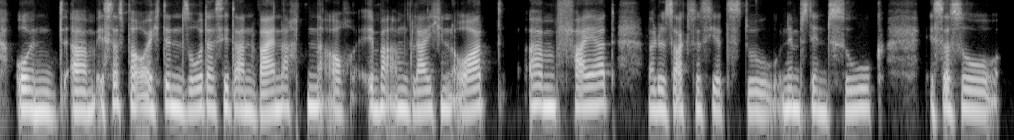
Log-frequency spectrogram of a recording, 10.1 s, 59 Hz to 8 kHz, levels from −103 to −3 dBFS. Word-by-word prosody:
Und, 165 -4 +3
ähm, 165 +1 +3
ist - - -1
das 210 -3 +1
bei 195 - +2
euch 175 - 0
denn 190 -3 +4
so, 165 +2 0
dass 180 -3 -1
ihr 185 - +2
dann 170 -2 0
Weihnachten 180 +4 +2
auch 165 -3 -4
immer 180 0 0
am 180 -1 +2
gleichen 170 +2 -1
Ort, 185 +2 +2 0.4
ähm, 190 -1 +3
feiert? 200 +3 0 0.3
Weil, 175 -1 -2
du 175 - +2
sagtest 165 +1 -2
jetzt, 160 -2 -6
du 160 -2 -4
nimmst 175 -3 +1
den 165 -3 -1
Zug. 175 +4 -3 0.4
Ist - - -1
das 155 - +2
so, 170 +4 -2
175 Hz, 175 wpm, -24 LUFS, 165-185 Hz, 0.4 s, denn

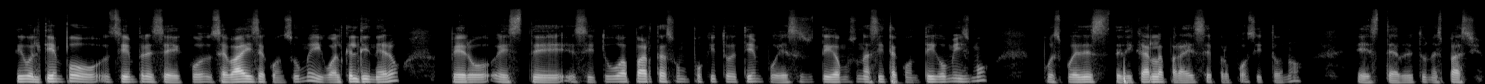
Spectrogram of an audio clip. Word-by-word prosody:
Digo, 130 0 +5
el 115 -2 +1
tiempo 130 -3 +3
siempre 120 +1 +1
se 105 -2 +1
co 115 +1 -4
se 110 +2 +1
va 120 +3 +9
y 130 - +5
se 120 -1 0
consume 125 - -6
igual 110 -5 -1
que 135 - +4
el 135 - +5
dinero. 125 +6 +2 0.5
Pero, 110 0 +2
este 105 0 -1
si 110 0 -7
tú 125 +4 -1
apartas 130 0 +3
un 130 -2 -12
poquito 130 +2 -8
de 120 - -3
tiempo 130 -2 -5
y 105 - -2
haces, 115 +2 -9
digamos 115 -1 0
una 120 -3 -3
cita 115 +1 -1
contigo 115 +4 -2
mismo, 145 +7 -6 0.5
pues, - - -7
puedes 110 0 +1
dedicarla 115 +4 +3
para 100 -2 -2
ese 105 +2 -4
propósito, 100 +1 -11
¿no? 145 +8 -15 0.5
Este 95 +1 -4
abrirte 100 +4 -5
un 110 - -12
espacio. 100 - -3
115 Hz, 170 wpm, -25 LUFS, 110-130 Hz, 0.5 s, va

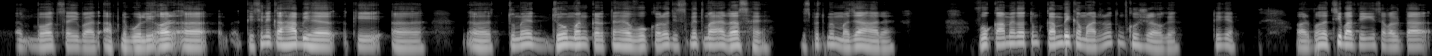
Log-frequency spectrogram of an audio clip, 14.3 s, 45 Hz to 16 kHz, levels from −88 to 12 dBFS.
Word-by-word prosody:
अ, 125 - -9
बहुत 130 +2 -1
सही 120 -1 -2
बात 110 -2 -2
आपने 115 0 -4
बोली 115 +2 +1
और 135 +1 +7
अ, 120 -1 +2 0.4
किसी 130 +7 -5
ने 180 - +3
कहा 155 -1 +6
भी 150 -2 +2
है 125 -2 +5 0.2
कि 120 -2 -2 0.3
अ - - -3 0.8
अ, 115 -1 0 0.2
तुम्हें 140 -1 -2
जो 145 +3 +5
मन 150 0 +3
करता 125 +2 -1
है 130 - +1
वो 125 - 0
करो 130 +4 0
जिसमे 140 +4 -6
तुम्हारा 150 -1 +1
रस 145 0 +2
है, 115 - -2 0.4
जिसमे 125 +4 -9
तुम्हें 155 -1 -6
मज़ा 130 +3 +2
आ 115 - +1
रहा 105 0 -6
है। 115 - -15 0.9
वो 155 - +3
काम 155 - +5
में 175 - +1
अगर 180 - +5
तुम 190 - -5
कम 150 +4 +4
भी 185 - +7
कमा 140 -8 -1
रहे 120 - -5
हो 160 - -7
ना, 175 - -5
तुम 190 - -12
ख़ुश 150 -4 -4
रहोगे, 105 -1 -3 0.4
ठीक 140 +1 -7
है? 130 - -5 0.6
और 110 0 -2
बहुत 145 +7 0
अच्छी 180 +4 +1
बात 150 -2 +5
की 145 0 -3
सफलता 125 -1 -1
130 Hz, 230 wpm, -23 LUFS, 120-150 Hz, 0.9 s, और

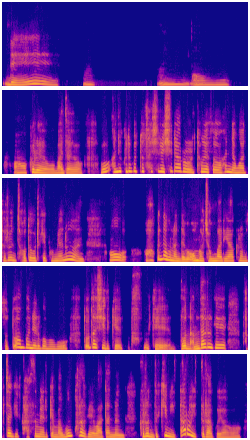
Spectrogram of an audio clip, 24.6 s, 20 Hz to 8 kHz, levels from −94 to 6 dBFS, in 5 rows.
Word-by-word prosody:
네. 220 -2 -2 0.5
음. 210 -3 -9 1.3
음. 215 +3 -8
어. 195 0 -9 1.1
아 205 +1 -3
그래요. 195 -8 +2
맞아요. 170 -2 -2 0.3
어 270 +7 +2
아니요. 285 +3 +5
그리고 320 +2 +3
또 315 - -2
사실은 300 0 -1
실화를 305 -3 0
통해서 245 -5 +1
한 270 +3 +2
영화들은 210 +2 -2
저도 215 +2 -2
이렇게 215 +2 -3
보면은 205 - 0 0.5
어 255 +1 +1 0.4
아 220 +1 -4
끝나고 315 -4 +5
난 195 -6 +2
다음에 170 -1 +2
'어머 205 +2 +4
정말이야?' 185 +1 +1
그러면서 195 -1 -6
또 - - 0
1 315 -2 +3
번 285 -3 +4
읽어 225 -3 -1
보고 195 0 -7 0.3
또다시 300 -5 +2
이렇게 215 -2 -3 0.2
막 - - -13 0.2
이렇게 - - -4 0.2
더 230 +2 +6
남다르게 275 - +3 0.3
갑자기 240 -6 +1
가슴에 215 +3 -4
이렇게 190 -2 -5
막 175 -1 -2
뭉클하게 255 - +1
와닿는 165 0 -1 0.3
그런 230 0 +3
느낌이 205 - +3
따로 410 -1 +5
있더라고요. 150 - -2
215 Hz, 270 characters per minute, -20 LUFS, 190-265 Hz, 1.3 s, 더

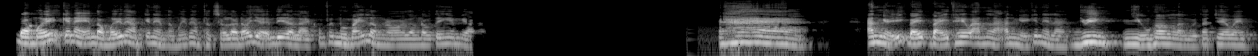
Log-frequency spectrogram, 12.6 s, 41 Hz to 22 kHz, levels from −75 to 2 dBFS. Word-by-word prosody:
Đồng 175 -1 +6
ý, 200 +6 +6
cái 220 - +2
này 195 - +4
em 165 +2 0
đồng 150 - +3
ý 155 - +3
với 205 - +1
anh, 165 -3 -3
cái 180 - -3
này 175 - -3
em 145 - -7
đồng 135 0 -11
ý 145 - -8
với 175 - -6
anh, 160 - -11
thực 145 -1 -11
sự 140 0 -5
là 150 - +4
đó 150 - +1
giờ 195 0 +1
em 165 - -1
đi 175 0 +3
Đà 160 - +3
Lạt 140 -2 -3
cũng 170 - -12
phải 190 +1 -8
mười 165 -3 -3
mấy 165 +4 0
lần 170 -9 -3
rồi, 145 0 -6
lần 145 0 -4
đầu 145 -1 -4
tiên 160 +1 -4
em 165 -1 -7
gặp. 140 -4 -6 2.5
À! 175 -5 +2 0.6
Anh 185 +2 +3
nghĩ 180 - +1
vậy 165 +2 +6
vậy 145 +2 +4
theo 190 0 +1
anh 170 -1 -2
là 155 -4 -4
anh 160 +1 -4
nghĩ 130 -4 -6
cái 200 - -4
này 165 - -5
là 130 -2 -7
duyên 190 -1 +4
nhiều 155 -3 -2
hơn 165 0 0
là 140 - -4
người 135 -1 -8
ta 150 - -5
trêu 155 -1 -3
em. 145 -1 -5
165 Hz, 270 wpm, -22 LUFS, 145-180 Hz, 2.5 s, Đồng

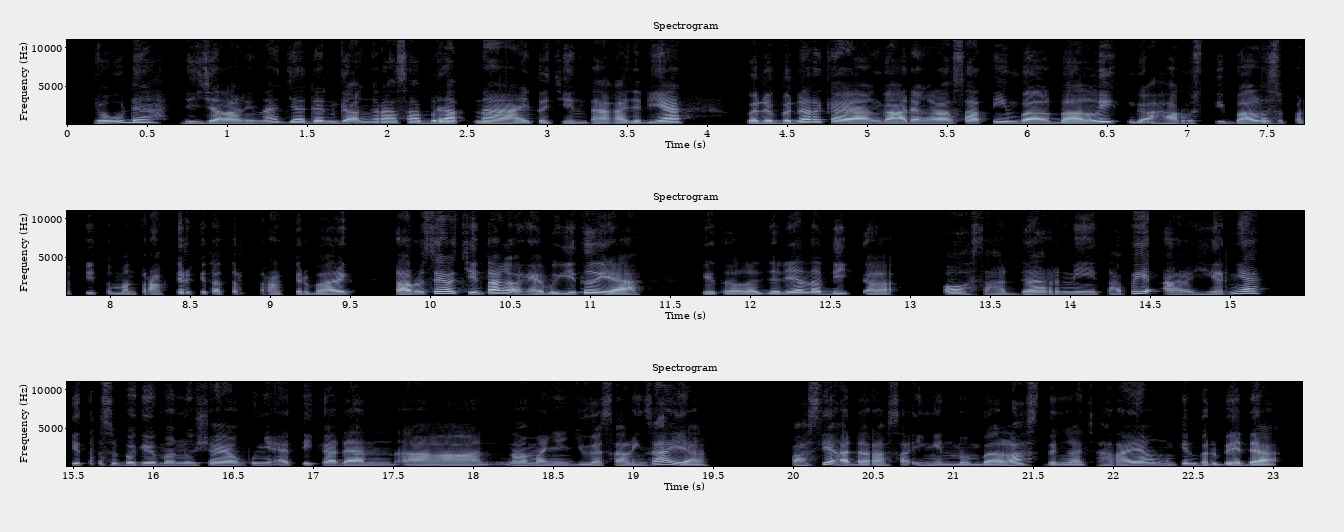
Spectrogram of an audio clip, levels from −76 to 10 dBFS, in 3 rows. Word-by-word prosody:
ya 165 - -1
udah 215 -1 +1
dijalanin 155 +1 0
aja 195 +1 0
dan 175 0 +2
gak - - +2
ngerasa 185 -1 0
berat 175 +2 +4
nah 155 -7 +3
itu 150 +2 -3
cinta 135 -3 -3
Kak. 125 - +1
Jadinya, 180 +6 +4 0.4
benar-benar 155 +6 +4
kayak 155 -5 +4
gak 140 -1 +7
ada 150 - +3
ngerasa 155 +2 0
timbal 160 -5 +2
balik 135 +10 +3
gak - - -1 0.2
harus 155 +1 -8
dibalas 155 +3 0
seperti 145 -1 -9
teman 140 0 -6
traktir 135 +6 -3
kita 150 -1 -3
t - - -13 0.2
traktir 135 +2 -4
balik, 145 +3 +3 0.2
seharusnya 160 +11 +5
cinta 190 -1 +5
gak 190 - +2
kayak 135 -3 0
begitu 155 +8 +2
ya, 130 +5 +4 0.3
gitu 135 -1 -3
loh. 125 0 -2
Jadinya 170 +8 +2
lebih 145 -2 -4
ke, 135 -2 +1 0.4
oh, 185 - +2
sadar 155 +4 -3
nih 160 -2 -6
tapi 205 - -1
akhirnya 155 - -1 0.3
kita 170 +2 -5
sebagai 165 -2 -2
manusia 160 +1 -2
yang 155 - 0
punya 165 -1 -7
etika 155 0 -3
dan, 150 0 0
eee, 140 0 +1 0.2
namanya 150 -2 -2
juga 140 +1 -2
saling 145 0 -4
sayang, 120 -1 +2 0.4
pasti 150 0 -1
ada 135 -3 +2
rasa 130 +1 -3
ingin 145 -1 -6
membalas 135 +4 0
dengan 125 -1 -6
cara 140 0 -3
yang 160 +3 +1
mungkin 145 +5 -6
berbeda, 140 0 +4
150 Hz, 175 wpm, -23 LUFS, 140-165 Hz, 0.4 s, gak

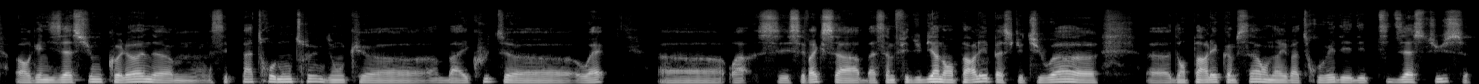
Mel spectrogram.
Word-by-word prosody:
organisation 105 +3 +1
colonne, 115 +3 +3
hem, 90 -3 -3
c'est 95 - -8
pas 120 -2 -2
trop 130 0 0
mon 120 +1 +3
truc, 125 +1 -3
donc 100 0 -4
heu, 100 -1 -1 0.7
bah 95 -1 -4
écoute, 125 +7 -7
heu, 90 -3 -1
ouais, 100 +4 0 0.6
heu, - - -10 0.6
wouah, 95 -1 -5
c'est 95 -1 -3
c'est - - +1
vrai 110 +2 +4
que 120 - +2
ça, 95 -3 +4
bah, 90 +1 -4
ça 100 - -2
me 100 - 0
fait 105 +2 -3
du 100 +1 -3
bien 125 +4 +7
d'en 105 -3 +5
parler 115 +6 +4
parce 110 -4 -1
que 100 - -4
tu 100 - -2
vois? 110 -2 +3 0.6
Heu - - -9
heu, 90 0 -4
d'en 100 0 -1
parler 110 +3 +3
comme 110 -3 -1
ça, 125 +4 +1
on 110 -3 +3
arrive 100 -1 0
à 95 - 0
trouver 105 +2 -2
des 100 -2 0
des 95 0 -1
petites 110 +2 -6
astuces 115 0 +1
105 Hz, 190 wpm, -23 LUFS, 95-115 Hz, 0.7 s, bien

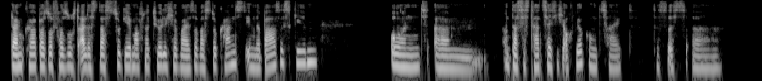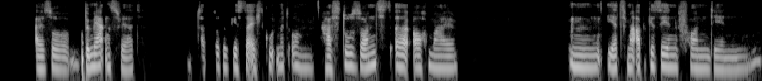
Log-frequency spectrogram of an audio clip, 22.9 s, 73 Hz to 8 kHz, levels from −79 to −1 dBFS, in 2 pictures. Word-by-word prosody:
deinem 170 -1 +8
Körper 175 -1 +3
so 180 - +2
versuchst, 170 0 -1
alles 165 0 +5
das 170 -2 +1
zu 190 - -1
geben 170 0 +1
auf 160 0 0
natürliche 170 0 -1
Weise, 160 +2 +1
was 160 -2 0
du 170 - -1
kannst 180 +5 -2
ihm 165 - -2
'ne 155 - -1
Basis 175 +8 0
geben. 215 +1 0 1.1
Und 170 -1 +2
ähm, 155 +5 -2 0.3
und 185 -2 -3
dass 170 +2 +5
es 175 - -2
tatsächlich 170 +1 0
auch - - -2
Wirkung 190 -5 -2
zeigt, 155 -1 -8 0.3
das - - -11
ist, - - -4
äh 155 0 -7 1.2
Also, 150 -1 0 0.2
bemerkenswert. 155 -3 +2 0.9
Tapfer, 175 - -7
du 165 -1 -4
gehst 165 -5 -2
da - - +7
echt - - -1
gut - - -4
mit 175 - -5
um. 155 -4 -5
Hast 160 +2 +1
du 180 -1 +2
sonst, 170 +3 +1
äh, 170 -2 +6
auch 160 +3 +2
mal 160 -2 -2 1.7
hm, 160 -3 0
jetzt 160 -1 0
mal 160 - +5
abgesehen 165 0 +2
von 155 -2 -2
den 150 - -6
165 Hz, 135 wpm, -27 LUFS, 155-175 Hz, 1.7 s, deinem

